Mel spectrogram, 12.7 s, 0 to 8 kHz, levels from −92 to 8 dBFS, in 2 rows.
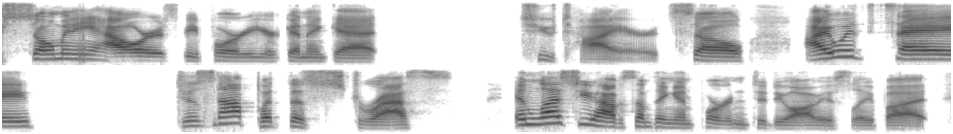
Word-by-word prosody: so 195 -1 -1
many 200 -2 -1
hours 150 -1 +2
before 140 -1 -5
you're 130 -2 -6
gonna 130 0 -4
get 115 -2 0 0.9
too - - -10
tired. 95 -1 -4
So, 140 -2 0 0.4
I - - +8
would 285 -2 -3
say, 190 0 +5 1.0
just 200 +4 -9
not 300 +2 +3
put 185 0 -4
the - - -3
stress - - -2 0.4
unless 285 +5 +4
you 250 -4 0
have 175 -2 +6
something 170 -4 -6
important 135 -2 -7
to - - -11
do, 120 -1 -9
obviously, 110 -1 -6
but 115 0 -2
150 Hz, 130 wpm, -24 LUFS, 130-195 Hz, 1.0 s, I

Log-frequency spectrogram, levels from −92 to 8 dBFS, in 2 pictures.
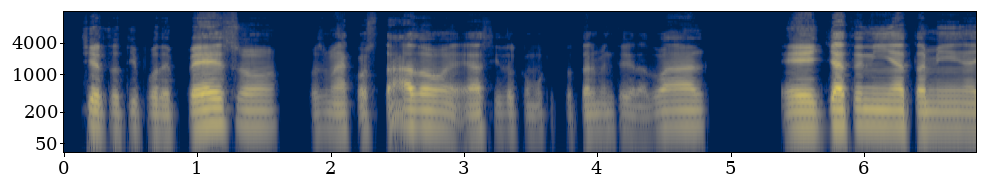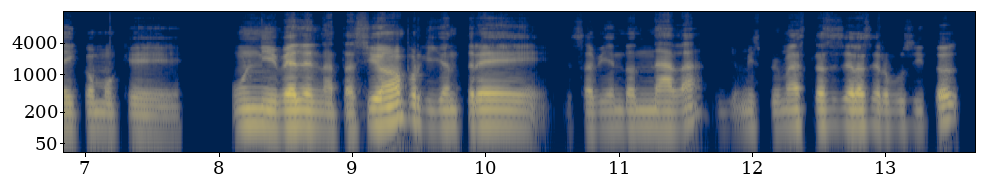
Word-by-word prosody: cierto 100 -2 -2
tipo 95 -1 -12
de 90 -1 -8
peso, 110 +1 +4 0.2
pues, 95 - -20
me 95 -1 -8
ha 95 - -7
costado, 110 +1 -1
eh, 90 - -10
ha 90 - -2
sido 95 0 -19
como 90 0 -23
que - - -48
totalmente 95 +1 -14
gradual. 105 +5 -5 0.6
Eh, 100 0 +4
ya 110 - +11
tenía 110 -1 +1
también 100 0 -4
ahí 100 0 -4
como 100 -1 -9
que 90 -2 -11 0.4
un 115 +2 -3
nivel 110 0 +5
en 105 -1 +2
natación, 115 +9 +2
porque 125 -7 -7
yo 110 0 -5
entré 110 -1 -1 0.2
sabiendo 105 +1 -10
nada, 105 - -5
y 100 - -29
mis 105 0 -16
primeras 110 +2 -6
clases 115 +1 -5
era 110 -1 +3
hacer 110 -1 -6
bucitos, 105 +6 -7
105 Hz, 165 wpm, -26 LUFS, 95-110 Hz, 0.6 s, ya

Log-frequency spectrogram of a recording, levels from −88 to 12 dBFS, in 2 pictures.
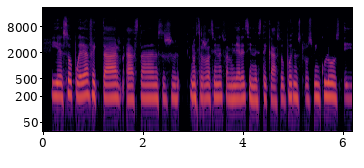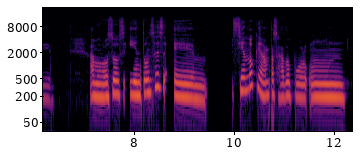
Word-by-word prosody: y 205 0 0
eso 200 +3 0
puede 200 0 +1
afectar 190 -3 0
hasta 180 +1 -3
nuestras 180 -2 -5
re 180 -1 -5 0.2
nuestras 185 -1 -2
relaciones 185 +1 -3
familiares 175 +1 -2
y - - +2
en 165 - -1
este 165 +3 -6
caso, 165 0 -8
pues, 190 +4 -3
nuestros 180 -3 -6
vínculos, 195 -1 0
eh, 175 -2 -13 0.8
amorosos. 195 +3 +2
Y 215 0 +4
entonces, 235 +10 +3 0.2
em, 185 -5 +3 0.5
siendo 275 +6 0
que 320 -4 -2
han 205 -2 +1
pasado 205 -2 -2
por 190 -3 -1
un 190 -1 +4
190 Hz, 135 wpm, -35 LUFS, 180-200 Hz, 0.8 s, Y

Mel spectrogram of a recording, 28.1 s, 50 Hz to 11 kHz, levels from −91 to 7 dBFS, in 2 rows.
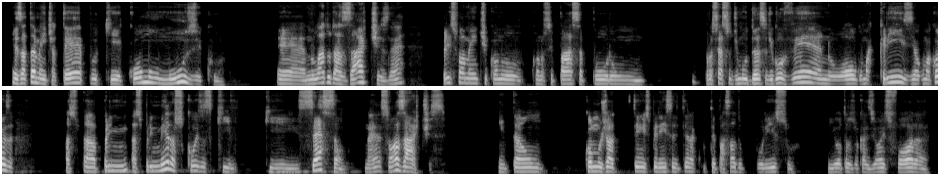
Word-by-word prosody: Exatamente, 175 -2 +5
até 185 +6 +3
porque 160 -3 -3
como 195 0 +2
músico, 155 - 0 0.8
eh, 155 -3 -1
no 160 +2 0
lado 200 +4 +3
das 160 -5 +1
artes, 170 -7 +2
né, 170 +6 -5 0.5
principalmente 180 -2 -1
quando 160 -4 -2
quando 155 -2 -7
se 135 - -8
passa 160 0 +1
por 160 0 0
um 145 -2 -5 0.9
processo 170 +1 0
de 160 - -7
mudança 170 -1 +3
de 155 - -2
governo 180 -2 +2
ou 150 +1 -1
alguma 165 0 -1
crise, 190 -4 +1
alguma 160 0 -3
coisa, 215 -7 +4 0.8
as 155 - -3
ah, 165 -2 +3
prim 190 +4 -2
as - - -1
primeiras 205 +6 +2
coisas 190 -4 -3
que 165 -6 -8 0.4
que 145 -3 -8
cessam, 155 - +4 0.3
né, 160 +5 -4
são 170 +1 0
as 220 -4 +7
artes. 165 -2 +1 0.8
Então, 160 0 -1 0.6
como 175 -1 +3
já 165 -2 +3 0.2
tenho 170 -1 +1
experiência 160 0 -3
de 140 - -15
ter 165 +3 -4
a 150 - -7 0.2
ter 155 - -4
passado 155 -4 -6 0.2
por 150 0 -6
isso 150 -4 -4 0.5
em 145 - -6
outras 150 -1 -5
ocasiões, 150 +1 -5
fora, 150 -3 +1
eh, 120 - -23
160 Hz, 125 wpm, -23 LUFS, 150-180 Hz, 0.9 s, as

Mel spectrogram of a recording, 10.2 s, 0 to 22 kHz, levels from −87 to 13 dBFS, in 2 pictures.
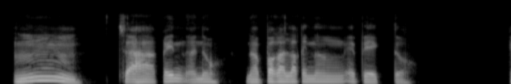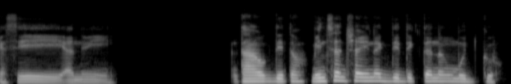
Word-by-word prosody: Hmm, 165 - +1 0.4
sa 130 -1 +1
akin 145 -2 -1
ano, 125 -1 -4 0.2
napakalaki 135 +1 0
ng 135 0 -3
epekto. 120 -5 -7 0.9
Kasi 120 +3 -6 0.4
ano, 115 +2 -6
eh 110 -3 -10 1.2
anong - - -15
tawag 145 0 +6
dito, 145 +1 +2 0.2
minsan 160 +4 +5
siya 175 +1 +4
yung 170 0 +3
nagdidikta 155 -1 +1
ng 150 -1 0
mood 135 -3 0
ko. 135 - -5
135 Hz, 115 wpm, -25 LUFS, 125-155 Hz, 1.2 s, tawag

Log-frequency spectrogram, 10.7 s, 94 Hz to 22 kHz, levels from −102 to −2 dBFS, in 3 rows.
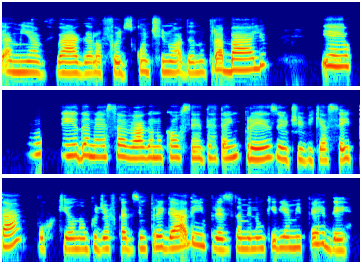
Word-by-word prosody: a - - +1
minha 235 -1 -1 0.2
vaga 220 -1 +3
ela 220 0 -3
foi 215 - -2
descontinuada 235 +2 -4
no 230 +1 -7
trabalho, 275 - +4 0.5
e 410 - +1
aí, 340 -1 +5
eu 340 - +2 0.3
fui 340 +1 -5 0.2
envolvida 320 +1 +1
nessa 295 0 +1
vaga 270 +1 +4
no 280 0 -1
call 285 0 -1
center 270 +1 -5
da - - -2
empresa, 280 -1 +3
eu 255 - +2
tive 235 0 -7
que 230 - -5
aceitar, 260 +5 +2 0.2
porque 225 0 -5
eu 220 - +2
não 220 0 -3
podia 225 0 -2
ficar 225 0 -1
desempregada 235 +2 +2
e - - -1
a - - 0
empresa 220 -7 0
também 225 -1 -1
não 230 0 -2
queria 240 +1 -2
me 245 +1 -2
perder. 235 -7 -1
245 Hz, 210 wpm, -25 LUFS, 225-280 Hz, 0.5 s, aí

